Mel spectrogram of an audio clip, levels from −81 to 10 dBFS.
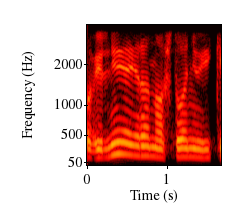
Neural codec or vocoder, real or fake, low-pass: none; real; 3.6 kHz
